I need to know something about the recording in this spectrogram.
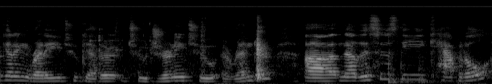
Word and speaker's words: Erender: You guys are getting ready to journey to Erender.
